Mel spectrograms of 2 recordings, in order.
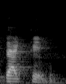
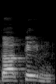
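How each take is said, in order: First: The t sound is thin and light. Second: The t sound is thick and heavy. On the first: The speaker calls it right. "ta tipis" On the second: The speaker calls it wrong. "Jangan takim"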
